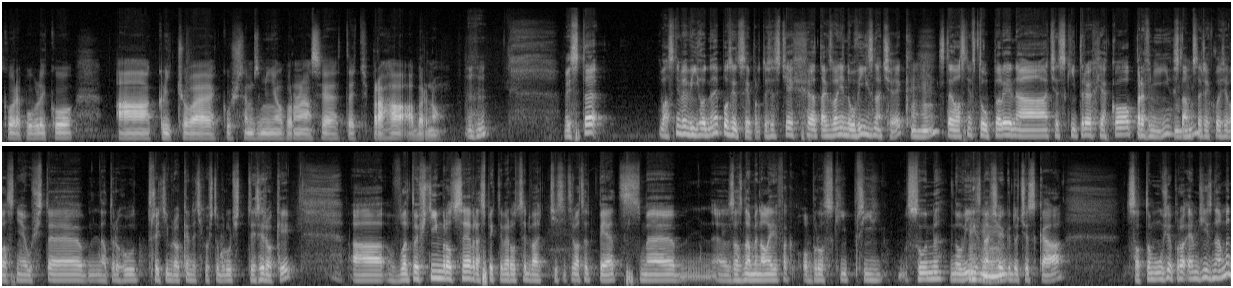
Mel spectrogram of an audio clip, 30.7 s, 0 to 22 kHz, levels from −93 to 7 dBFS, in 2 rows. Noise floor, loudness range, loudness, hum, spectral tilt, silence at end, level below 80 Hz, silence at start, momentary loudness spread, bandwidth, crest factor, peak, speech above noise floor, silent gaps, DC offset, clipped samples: -60 dBFS; 4 LU; -25 LUFS; none; -4.5 dB/octave; 0 s; -60 dBFS; 0.1 s; 13 LU; 19 kHz; 22 dB; -2 dBFS; 36 dB; none; under 0.1%; under 0.1%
